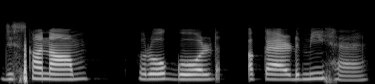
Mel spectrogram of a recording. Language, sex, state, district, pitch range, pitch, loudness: Hindi, female, Uttar Pradesh, Saharanpur, 230-260 Hz, 240 Hz, -19 LUFS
